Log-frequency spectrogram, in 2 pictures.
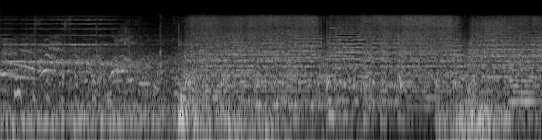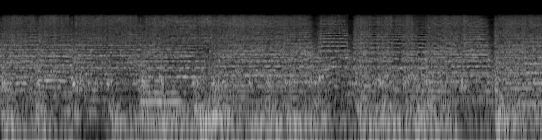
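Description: Marching band playing: sliding, siren-like pitches give way about two seconds in to a loud entry of the full brass and percussion, with a cluster of sharp strokes near the end.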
